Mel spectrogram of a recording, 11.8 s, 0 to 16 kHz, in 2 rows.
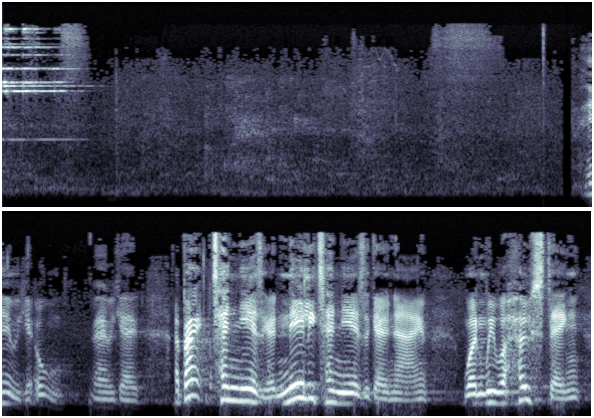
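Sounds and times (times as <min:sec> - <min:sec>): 
small bell rung to begin group prayer: 0:00.0 - 0:00.9
speech: 0:05.8 - 0:11.7.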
